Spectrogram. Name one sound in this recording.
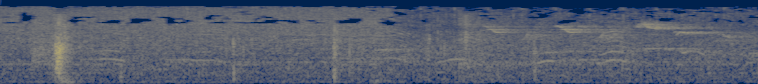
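Footsteps climb concrete steps.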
